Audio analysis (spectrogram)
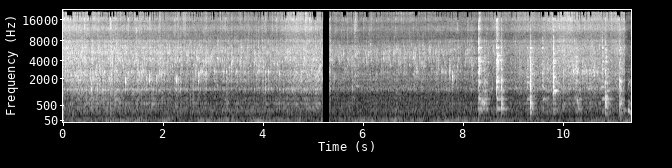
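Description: Sliced onion frying in hot oil inside a pressure cooker gives a steady, close sizzling hiss that cuts out for a moment midway, then carries on under a series of sharp stirring scrapes and clicks near the end, with no talking.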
